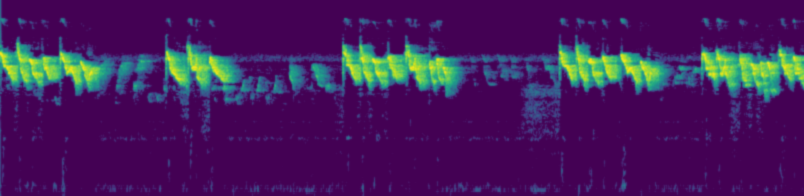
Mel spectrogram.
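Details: Caged-bird training recording of an Oriental white-eye singing at night: five longer bursts of rapid, high-pitched, cascading twitters, each about a second, with brief quiet gaps and soft low background rumble.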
